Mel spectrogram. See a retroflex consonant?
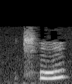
yes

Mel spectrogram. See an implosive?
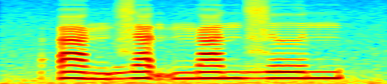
no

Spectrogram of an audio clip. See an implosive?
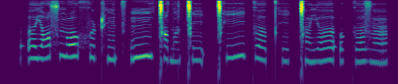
no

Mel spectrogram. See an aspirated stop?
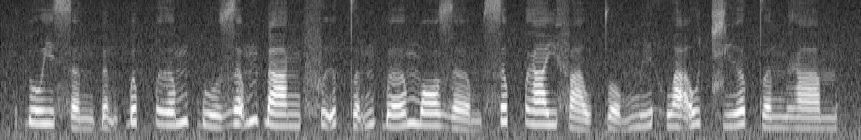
no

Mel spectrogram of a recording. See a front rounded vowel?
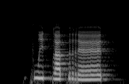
no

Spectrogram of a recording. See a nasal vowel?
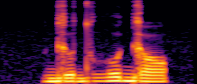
no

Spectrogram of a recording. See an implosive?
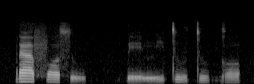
no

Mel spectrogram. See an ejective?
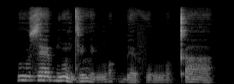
yes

